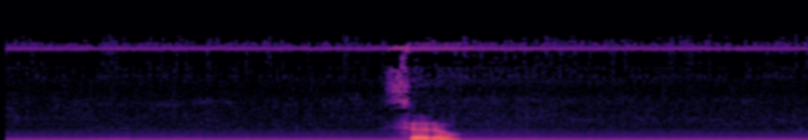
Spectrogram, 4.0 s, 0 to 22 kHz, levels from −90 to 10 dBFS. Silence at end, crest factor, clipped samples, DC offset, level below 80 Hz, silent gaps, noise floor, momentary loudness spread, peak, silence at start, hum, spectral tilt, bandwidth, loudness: 1.75 s; 24 dB; under 0.1%; under 0.1%; -62 dBFS; none; -50 dBFS; 28 LU; -6 dBFS; 1.95 s; 60 Hz at -45 dBFS; -7.5 dB/octave; 16.5 kHz; -22 LUFS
